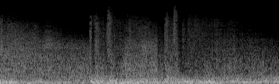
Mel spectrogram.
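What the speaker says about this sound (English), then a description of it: "his front guns are going to be coming around and he'll be able to shoot them immediately" Warship front guns firing in World of Warships Legends, loud booming artillery blasts, several heavy shots rolling one into another over a constant rumble, with no voices.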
